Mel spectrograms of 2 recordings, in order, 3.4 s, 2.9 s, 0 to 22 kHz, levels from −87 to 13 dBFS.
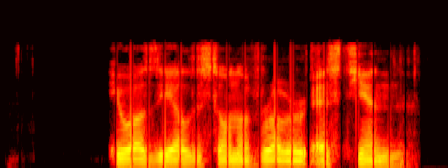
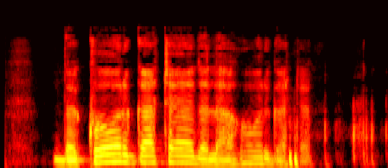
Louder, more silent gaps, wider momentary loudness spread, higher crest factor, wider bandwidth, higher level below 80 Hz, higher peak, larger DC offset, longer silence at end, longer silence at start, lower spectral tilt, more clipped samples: second, -17 LUFS vs -14 LUFS; neither; second, 7 LU vs 10 LU; about the same, 16 dB vs 14 dB; second, 8 kHz vs 9.6 kHz; first, -46 dBFS vs -52 dBFS; about the same, -2 dBFS vs 0 dBFS; neither; second, 0.35 s vs 0.6 s; first, 0.85 s vs 0.4 s; second, -5.5 dB/octave vs -7 dB/octave; neither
